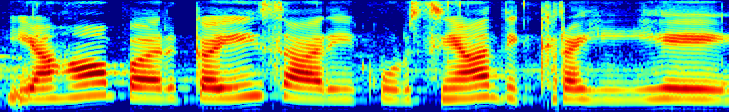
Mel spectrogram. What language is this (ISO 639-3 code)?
hin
